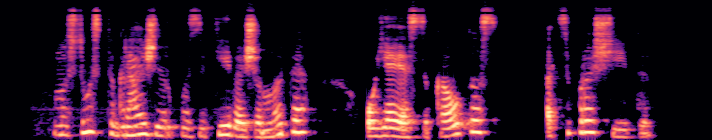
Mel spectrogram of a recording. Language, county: Lithuanian, Tauragė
